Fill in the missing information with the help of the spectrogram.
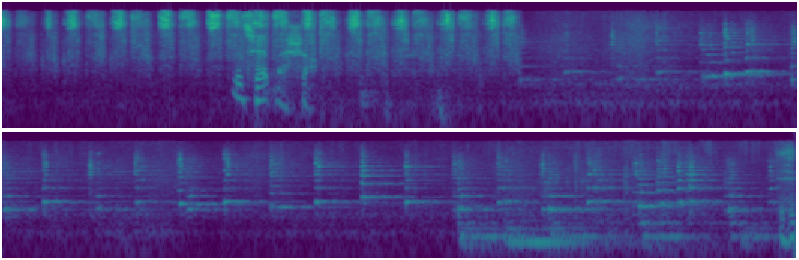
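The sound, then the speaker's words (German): Rhythmic rubbing strokes of a razor blade drawn back and forth over a Russia leather (Juchten) strop, fairly loud, repeating steadily with a soft scraping texture; a brief voice speaks once. “Streich, Streich, Streich, Streich. Das haben wir Juchten. da? Juchten. Wenn das Messer schreit, dann weiß ich, dass es scharf ist.”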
